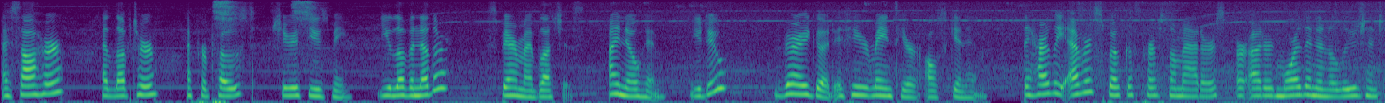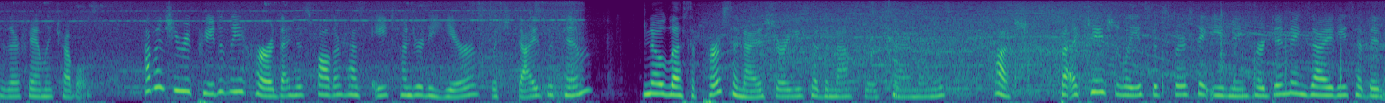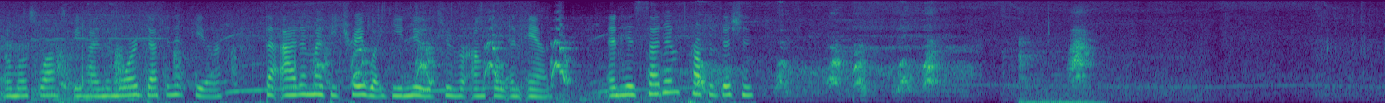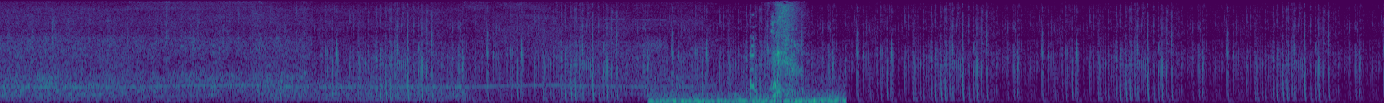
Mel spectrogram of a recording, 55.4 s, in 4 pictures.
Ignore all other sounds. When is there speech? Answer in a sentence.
The speech can be heard from 0.0 to 35.2 s.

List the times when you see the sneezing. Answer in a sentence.
You can hear the sneezing from 2.1 to 3.2 s, from 22.5 to 22.9 s and from 48.0 to 50.0 s.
